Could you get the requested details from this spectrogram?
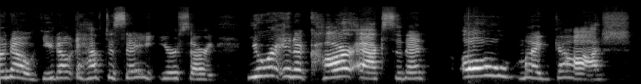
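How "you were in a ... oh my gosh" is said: high, loud, real shock; stunned outburst, raised pitch and volume. Real, not acted. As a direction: react to alarming news, drawing out the "oh". Learns friend had car accident.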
